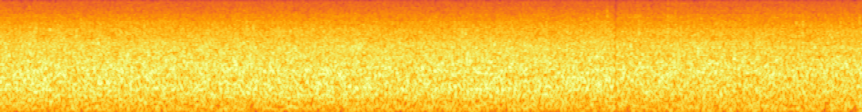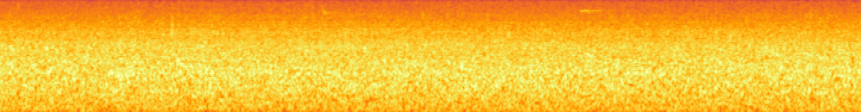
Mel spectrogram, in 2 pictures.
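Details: Continuous loud roar of rushing river water on the Potomac in spring, even and unbroken, with no animal calls.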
